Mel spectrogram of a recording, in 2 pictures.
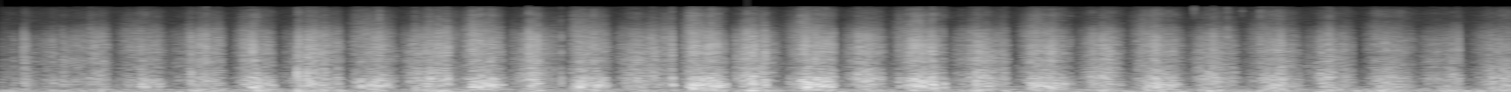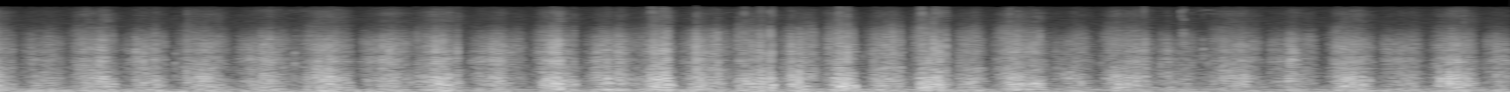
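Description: Short fingernails scratch the pile of a flat gray loop-pile textile rug, solid and soft to the touch. Rapid, fairly steady back-and-forth strokes make a dry, raspy rustle with a broad, bright texture and a soft low thrum underneath, swelling slightly louder around the middle.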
